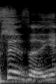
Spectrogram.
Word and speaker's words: SZA: And SZA, Swizza, how you say her name? – SZA, yeah.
